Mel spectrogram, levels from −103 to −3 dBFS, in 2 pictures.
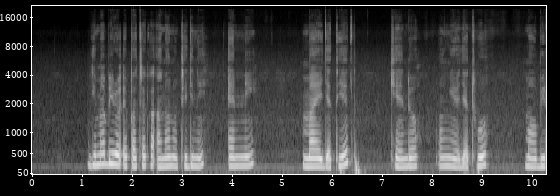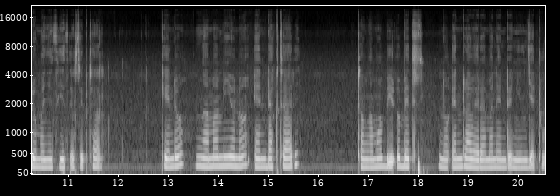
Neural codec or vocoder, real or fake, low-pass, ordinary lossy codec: none; real; 19.8 kHz; none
